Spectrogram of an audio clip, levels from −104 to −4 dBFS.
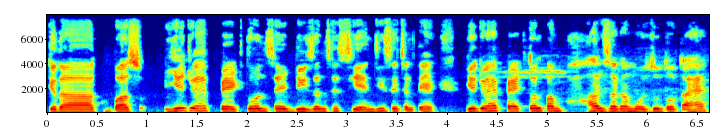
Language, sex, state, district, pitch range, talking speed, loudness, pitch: Hindi, male, Uttar Pradesh, Muzaffarnagar, 170-195 Hz, 200 wpm, -14 LUFS, 185 Hz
